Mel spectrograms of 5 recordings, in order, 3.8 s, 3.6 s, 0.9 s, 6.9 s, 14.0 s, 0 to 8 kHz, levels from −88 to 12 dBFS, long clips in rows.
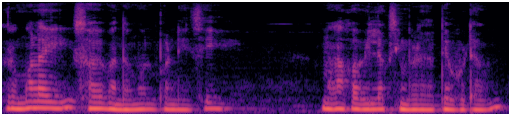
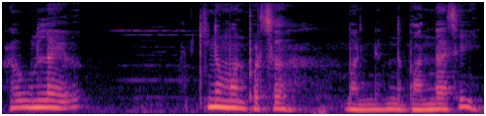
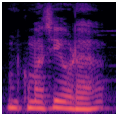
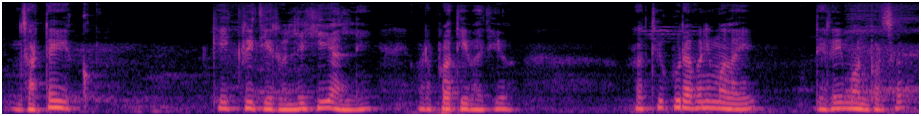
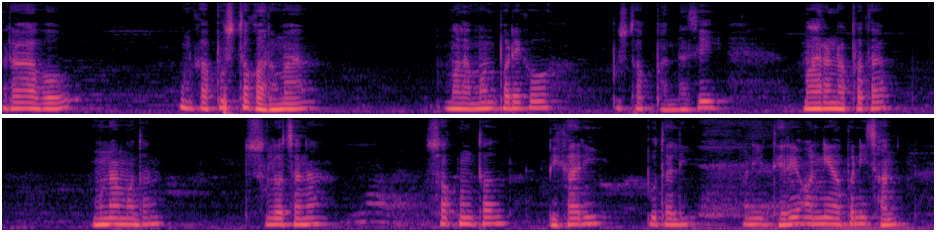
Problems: continuous background conversations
